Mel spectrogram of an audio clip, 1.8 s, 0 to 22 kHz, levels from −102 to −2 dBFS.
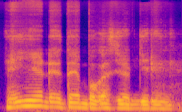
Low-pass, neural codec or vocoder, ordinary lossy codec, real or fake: none; codec, 44.1 kHz, 2.6 kbps, DAC; none; fake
